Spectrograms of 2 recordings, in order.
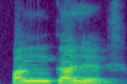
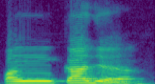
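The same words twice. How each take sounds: First: Said in the usual way. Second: पंकज stretched very slowly, the nasal held long; slow nasal demo. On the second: Shown as a demonstration. Teacher stretching पंकज slowly for students, slow nasal demo. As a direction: draw out पंकज, lingering on its nasal. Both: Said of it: "कोई भी शब्द आप ले लेंगे".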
